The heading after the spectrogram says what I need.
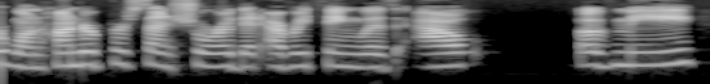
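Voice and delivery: usual speaking voice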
